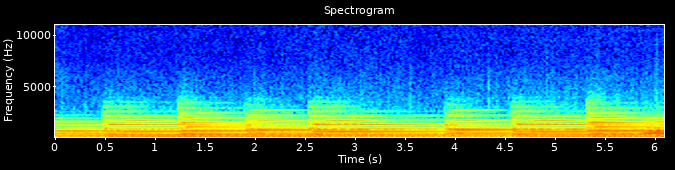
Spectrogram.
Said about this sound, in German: Big Ben, so heißt nicht der Turm, sondern nur seine größte und schwerste Glocke.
